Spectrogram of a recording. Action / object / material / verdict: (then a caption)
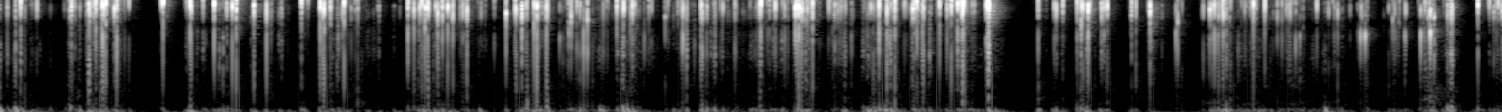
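scrape / textured glass bottle / glass / none. Long nails scratch the textured glass base of a large, hollow, rose-shaped glass wine bottle with rose relief, lying on fur, in fast strokes. The result is a dense run of bright, hissy scraping bursts with a dull low thump beneath, broken by brief silent gaps, with no ringing after each stroke.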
